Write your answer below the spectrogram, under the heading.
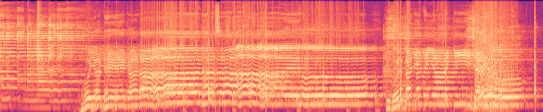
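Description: Chhattisgarhi jas devotional song: long held sung notes, wavering in pitch, over drum and melodic instrumental accompaniment, with a sliding vocal note near the end.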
